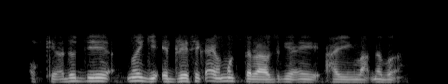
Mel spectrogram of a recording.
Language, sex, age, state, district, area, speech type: Manipuri, male, 30-45, Manipur, Churachandpur, rural, conversation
